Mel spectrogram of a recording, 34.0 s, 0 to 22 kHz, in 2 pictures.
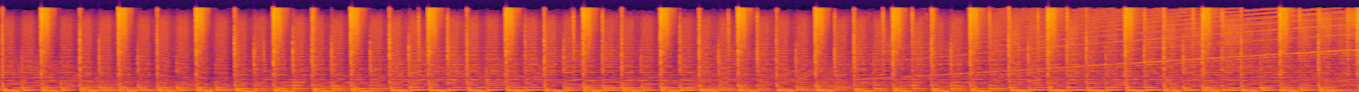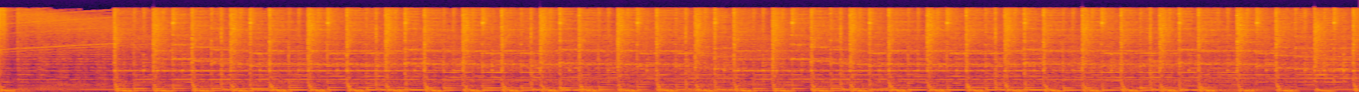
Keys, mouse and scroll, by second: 1.9 Return, 7.8 typing, 8.4 Return, 20.2 Up, 20.4 Up, 21.5 Return.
